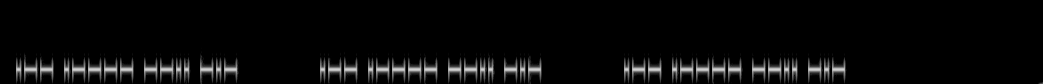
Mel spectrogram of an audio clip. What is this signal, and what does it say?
Morse code, heard as a keyed tone, about 30 wpm, 700 Hz. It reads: W1ZK W1ZK W1ZK
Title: USA Call Signs - 4 Characters - Repeated 3x - 30wpm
